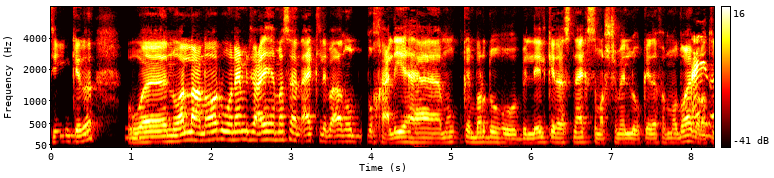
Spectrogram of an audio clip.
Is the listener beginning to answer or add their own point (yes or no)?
yes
